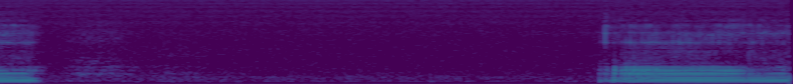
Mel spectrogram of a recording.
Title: snoring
